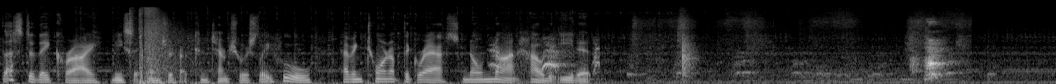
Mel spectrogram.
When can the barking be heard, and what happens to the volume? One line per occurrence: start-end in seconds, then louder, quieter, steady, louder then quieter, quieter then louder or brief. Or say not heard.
4.8-9.9 quieter then louder.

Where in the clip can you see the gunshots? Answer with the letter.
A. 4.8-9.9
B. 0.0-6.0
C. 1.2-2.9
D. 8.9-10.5
C.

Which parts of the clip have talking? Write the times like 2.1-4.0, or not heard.
0.0-6.0.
